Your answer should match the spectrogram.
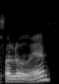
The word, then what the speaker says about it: Fallot: The T is silent. Tetralogy of Fallot.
